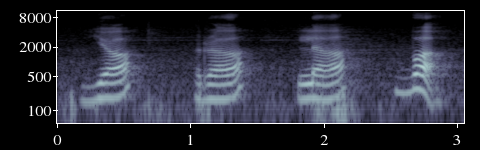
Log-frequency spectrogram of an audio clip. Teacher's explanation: इनका उच्चारण में वायु का अवरोध बहुत कम समय के लिए होता है। इन व्यंजनों के उच्चारण में जीभ जो है मुख के किसी भी भाग को पूरी तरह से स्पर्श नहीं करती है, यानी कि बिल्कुल भी टच नहीं करती है। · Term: अंतःस्थ व्यंजन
